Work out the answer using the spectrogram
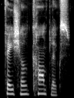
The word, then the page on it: facial complex: ‘feɪʃl ‘kɔmpleks; ‘фэйшл ‘комплэкс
